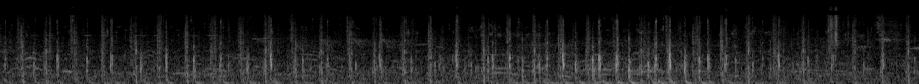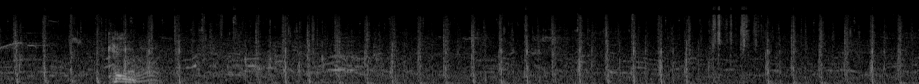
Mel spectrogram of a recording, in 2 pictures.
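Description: Quick footsteps run on stone paving.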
